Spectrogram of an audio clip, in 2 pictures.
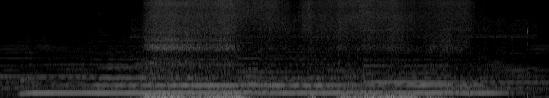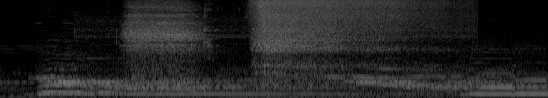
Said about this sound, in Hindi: और मुंह के दाहिने भाग से उसको धीरे से छोड़ना है। फिर नाक से सांस लेके फिर बाएं तरफ से धीरे से छोड़ना है।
